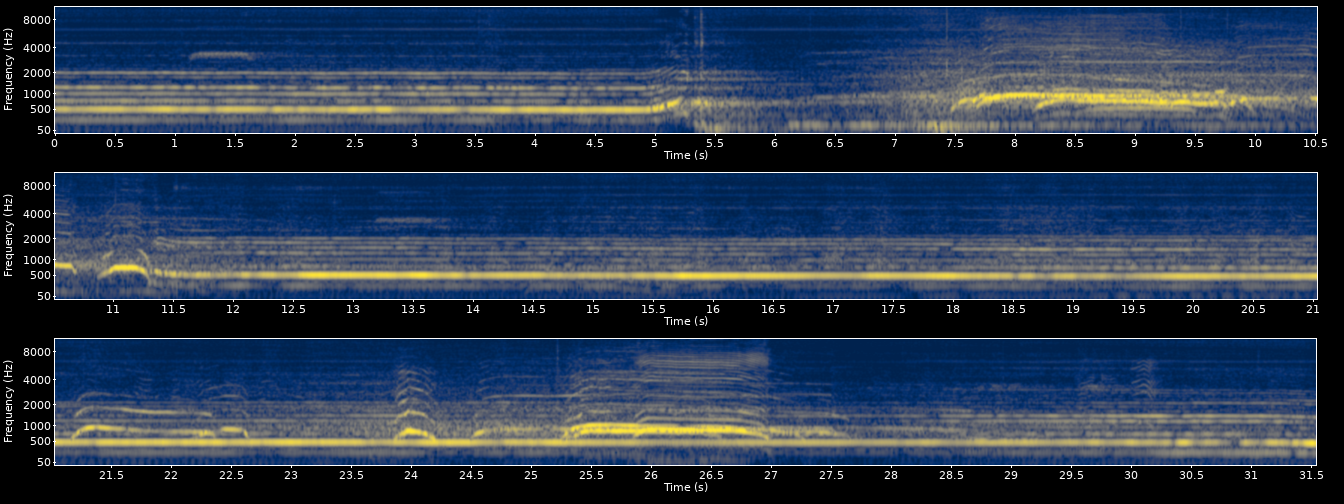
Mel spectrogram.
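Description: A soldier's long, drawn-out ceremonial command shout, one steady note held for many seconds and carried over loudspeakers. It breaks off about five seconds in under a burst of crowd cheering and shouting. A second long held shout starts about twelve seconds in, with more crowd cheering rising under it later.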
